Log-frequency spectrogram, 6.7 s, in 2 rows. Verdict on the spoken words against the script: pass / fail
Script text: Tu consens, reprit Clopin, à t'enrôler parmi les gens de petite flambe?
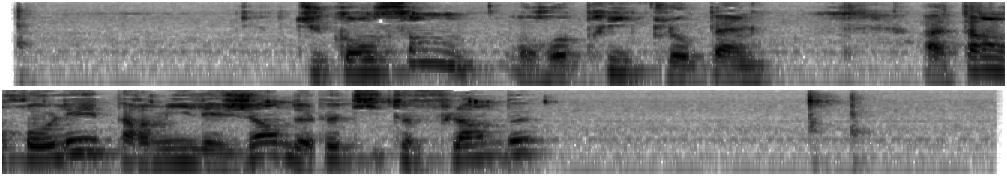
pass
